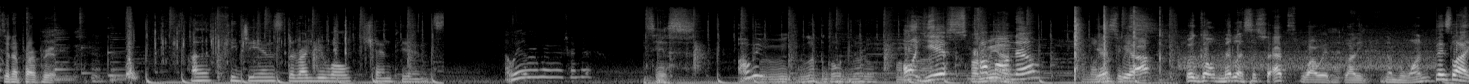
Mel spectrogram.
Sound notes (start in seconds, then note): 10.5 clapping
